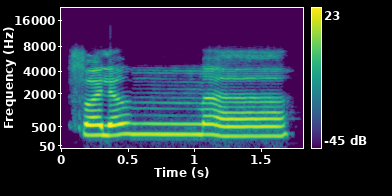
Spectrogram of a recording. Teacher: میم پہ غنہ زمانی ہو رہا ہے، ایک الف کے برابر رکیں گے، ناک میں آواز گنگنی کر کے رکے گی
